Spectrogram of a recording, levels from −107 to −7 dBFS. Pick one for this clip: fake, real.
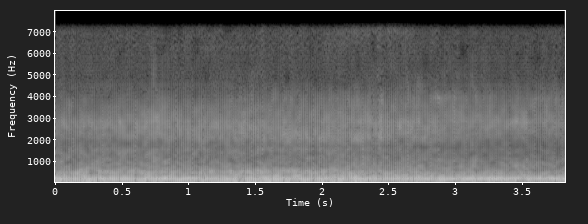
fake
